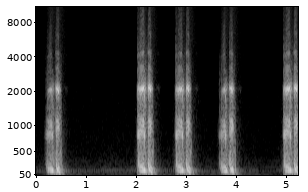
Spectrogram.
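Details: Five grating frog croaks, each split into two quick pulses, repeated about once a second after an opening pause, against complete quiet.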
